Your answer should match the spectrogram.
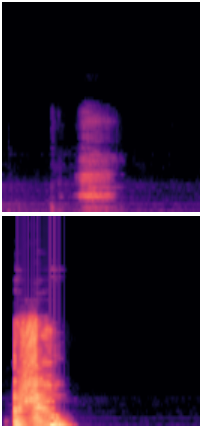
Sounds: Sneeze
